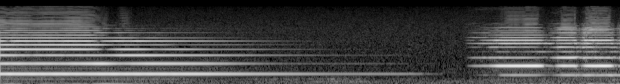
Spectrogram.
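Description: Electric guitar played with a cello bow: one long sustained note that slowly fades away over about four seconds, then a new bowed note swells in near the end.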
